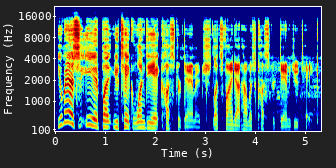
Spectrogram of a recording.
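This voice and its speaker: A man's voice: on the high side, wildly swooping pitch, brisk, pushed and bright. A man narrating a tabletop role-playing game as its playful game master.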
